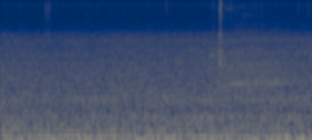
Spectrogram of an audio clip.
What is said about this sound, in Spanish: Buenos días desde un lugar precioso frente al mar. No sé si al fondo se escucha, espero que sí, para que lo puedan disfrutar como yo.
